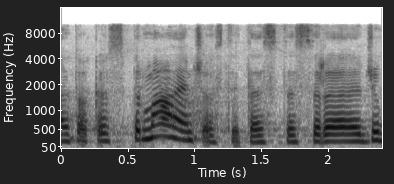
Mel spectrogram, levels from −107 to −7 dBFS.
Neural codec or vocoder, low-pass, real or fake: vocoder, 22.05 kHz, 80 mel bands, Vocos; 9.9 kHz; fake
